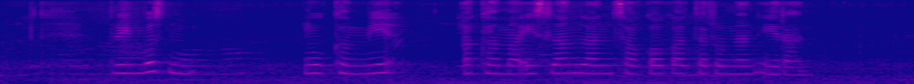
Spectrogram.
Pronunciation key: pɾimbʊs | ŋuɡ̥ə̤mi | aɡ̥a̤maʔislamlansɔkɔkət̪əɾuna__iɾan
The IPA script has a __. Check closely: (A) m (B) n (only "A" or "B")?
B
